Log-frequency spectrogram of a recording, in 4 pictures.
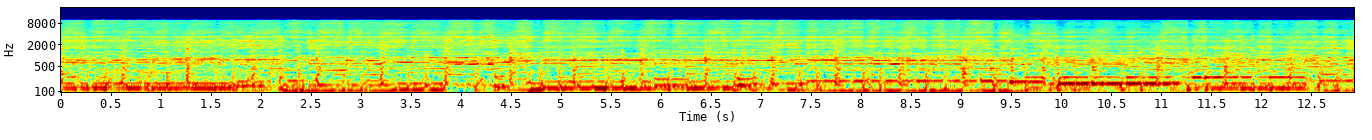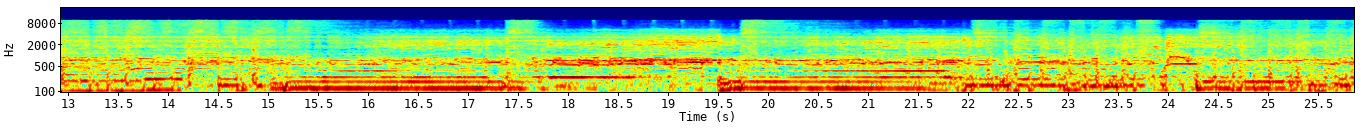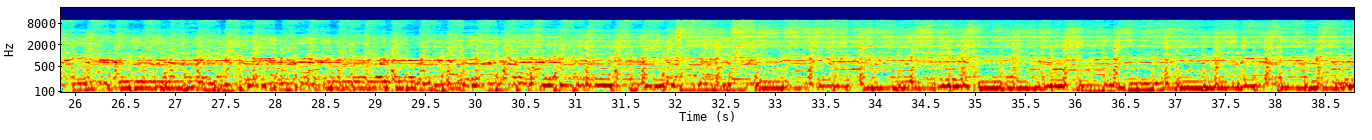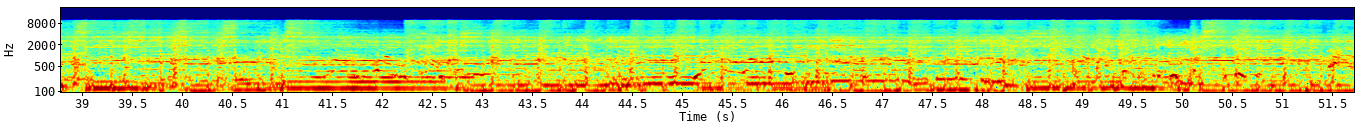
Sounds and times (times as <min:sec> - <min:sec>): Music: 0:00.0 - 0:51.7.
